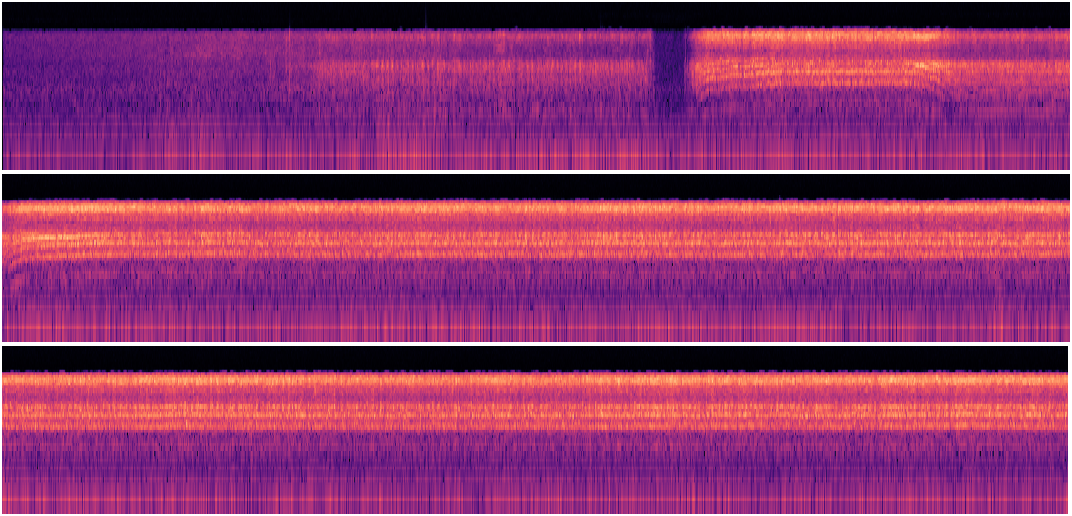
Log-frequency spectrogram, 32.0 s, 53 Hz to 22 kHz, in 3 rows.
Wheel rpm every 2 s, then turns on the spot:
0, 10, 30, 90, 120, 120, 160, 160, 160, 160, 160, 160, 160, 160, 160, 160.
2-6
